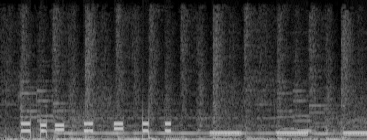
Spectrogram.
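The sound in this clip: Touch-tone beeps come from a mobile phone as a number is dialed for a call after a recharge. A quick run of short, evenly pitched key tones is followed by a few longer, steady tones.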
